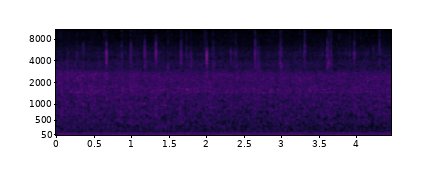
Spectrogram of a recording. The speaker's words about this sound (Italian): Intanto il pubblico continua ad applaudire, accompagnato anche dai professori d'orchestra, gli archi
